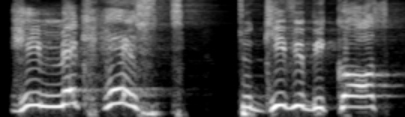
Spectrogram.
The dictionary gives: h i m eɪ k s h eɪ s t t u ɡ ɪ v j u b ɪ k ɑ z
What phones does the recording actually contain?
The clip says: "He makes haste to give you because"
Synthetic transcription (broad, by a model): h i m eɪ k h eɪ s t t u ɡ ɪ v j u b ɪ k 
